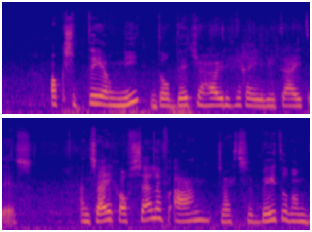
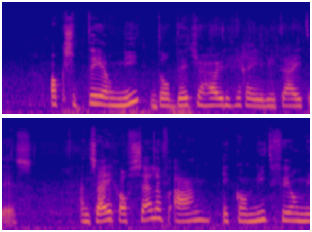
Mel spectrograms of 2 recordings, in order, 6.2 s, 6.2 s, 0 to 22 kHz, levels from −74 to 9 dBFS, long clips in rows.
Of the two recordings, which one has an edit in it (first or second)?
first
